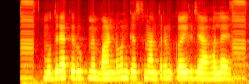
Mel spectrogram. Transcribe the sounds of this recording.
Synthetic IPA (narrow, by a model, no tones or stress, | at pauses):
mʊd̪ɾakeɾuːpmẽbãːɳɖʋənkesʊnaːnt̪ɾəɽ̃kəɪld͡ʒaːɦəlɦɛː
